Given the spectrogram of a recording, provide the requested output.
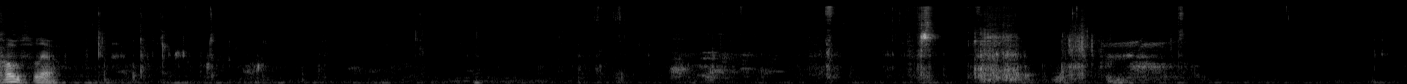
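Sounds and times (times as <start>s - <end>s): sipping through a straw: 8.2s - 12.0s.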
